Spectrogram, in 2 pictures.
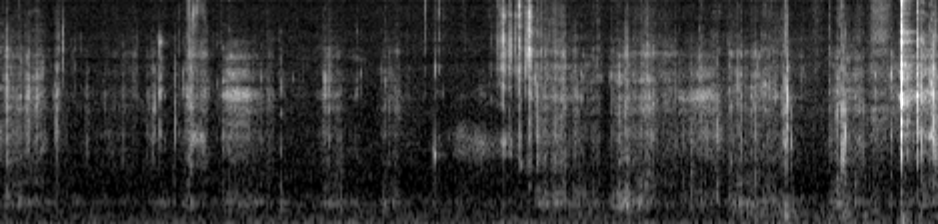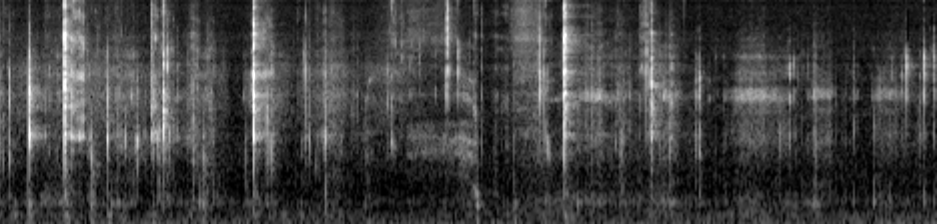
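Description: A person chewing food close to the microphone, with crunching and sharp clicks. The clicks come thickest and loudest about halfway through.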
